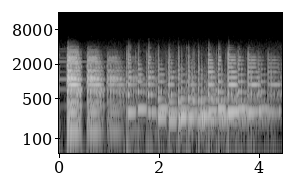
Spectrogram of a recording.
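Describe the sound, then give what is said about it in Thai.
An electric guitar, played through a Keeley Caverns delay pedal set to simulate two delays, plays a few strong picked chords, then a quick run of notes smeared into a dense, overlapping cascade of echo repeats from stacked delays, sustained and fairly loud with no voices. “ใช่ครับเป็นคีรีคาร์เวนครับผมเป็นดีเลย์กับรีเวิร์สผสมกันก็คือผมต้องการดีเลย์สองตัว อ ันนี้ดีเลย์ตัวเดียว นี่คือการดีดหนึ่งครั้ง แล้วก็อันนี้สมมุติเป็นดีเลย์สองตัว”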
